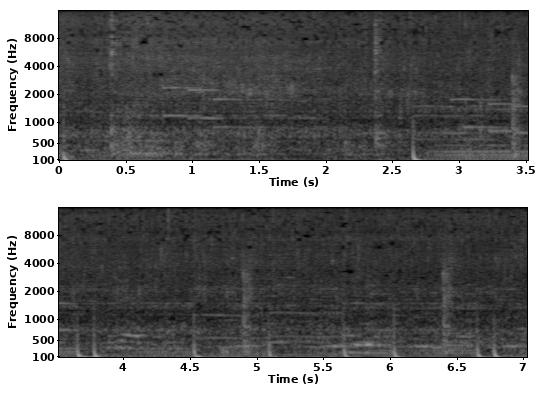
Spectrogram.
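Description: Potato chunks sizzling in hot oil in an aluminium kadai, with a metal spatula stirring and scraping them at first. Several short knocks sound through the frying.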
